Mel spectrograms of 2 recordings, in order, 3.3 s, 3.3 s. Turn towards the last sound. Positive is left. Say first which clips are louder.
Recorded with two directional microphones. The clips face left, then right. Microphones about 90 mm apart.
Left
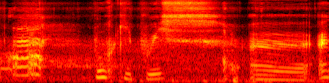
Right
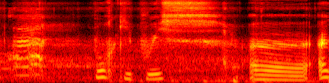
# right 3 dB
turn(degrees=-30)  # may be behind; listen again after turning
